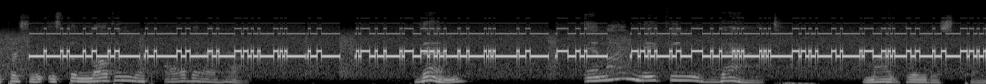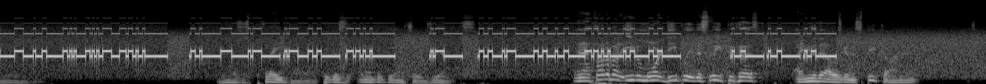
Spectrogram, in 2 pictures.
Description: TTY/TDD text telephone tones (45.45 baud Baudot), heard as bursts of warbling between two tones, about 400 Hz shift, 1600 Hz centre, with speech in English. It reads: 72180 47313 16750 25166 03487 97449 05338 38387 28772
